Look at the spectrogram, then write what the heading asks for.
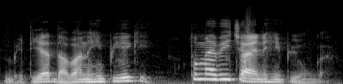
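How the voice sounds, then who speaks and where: An actor playing a kindly, middle-aged father figure in a Hindi radio play, speaking in a gentle, coaxing, philosophical way. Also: mid-range voice, huge pitch swings, normal speed.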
